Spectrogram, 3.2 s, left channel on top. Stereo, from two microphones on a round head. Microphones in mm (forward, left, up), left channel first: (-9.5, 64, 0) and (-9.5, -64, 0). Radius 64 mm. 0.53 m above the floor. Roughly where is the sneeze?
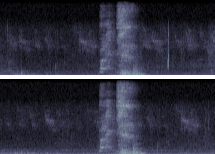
Right.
